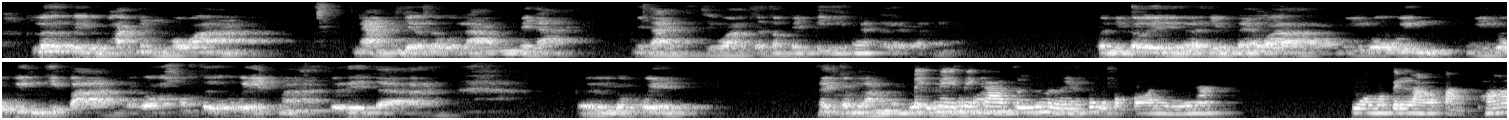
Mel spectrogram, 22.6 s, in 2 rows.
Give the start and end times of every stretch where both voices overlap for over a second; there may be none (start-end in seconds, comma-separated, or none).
18.1-19.4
